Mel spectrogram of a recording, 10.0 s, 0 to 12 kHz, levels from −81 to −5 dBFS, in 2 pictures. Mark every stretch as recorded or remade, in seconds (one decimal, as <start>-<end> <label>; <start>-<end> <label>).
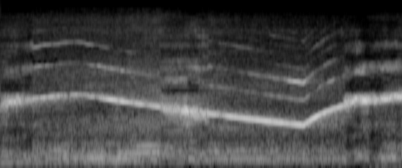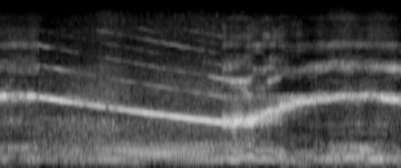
0.0-0.4 remade; 0.4-2.0 recorded; 2.0-2.6 remade; 2.6-4.3 recorded; 4.3-5.5 remade; 5.5-7.8 recorded; 7.8-10.0 remade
